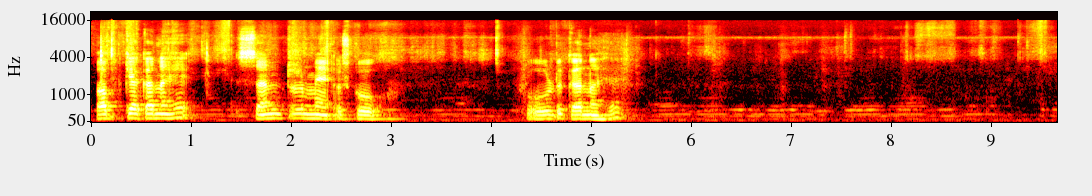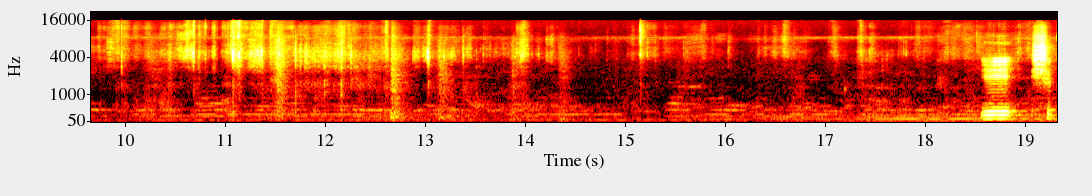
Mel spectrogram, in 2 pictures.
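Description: Paper rustles and crinkles softly as it is folded.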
